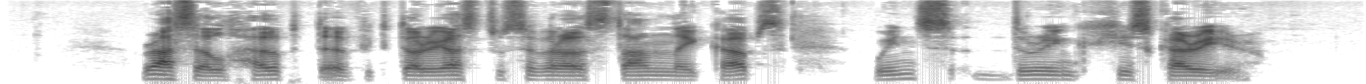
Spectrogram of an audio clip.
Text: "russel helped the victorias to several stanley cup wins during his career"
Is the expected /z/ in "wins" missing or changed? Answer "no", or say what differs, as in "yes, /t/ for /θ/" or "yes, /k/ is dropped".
yes, /s/ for /z/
